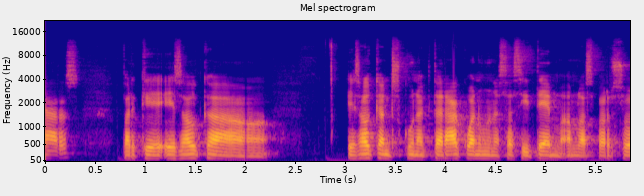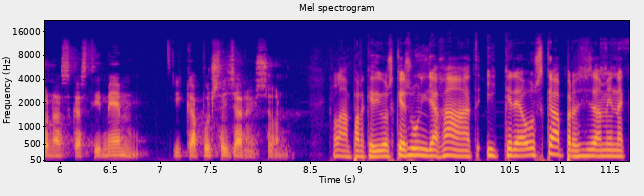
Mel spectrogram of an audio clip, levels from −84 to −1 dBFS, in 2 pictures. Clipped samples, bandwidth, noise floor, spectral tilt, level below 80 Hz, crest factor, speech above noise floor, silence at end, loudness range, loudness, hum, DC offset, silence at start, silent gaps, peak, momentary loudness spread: under 0.1%; 13.5 kHz; -58 dBFS; -5 dB/octave; -44 dBFS; 20 dB; 39 dB; 0.05 s; 5 LU; -20 LUFS; none; under 0.1%; 0 s; none; 0 dBFS; 12 LU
